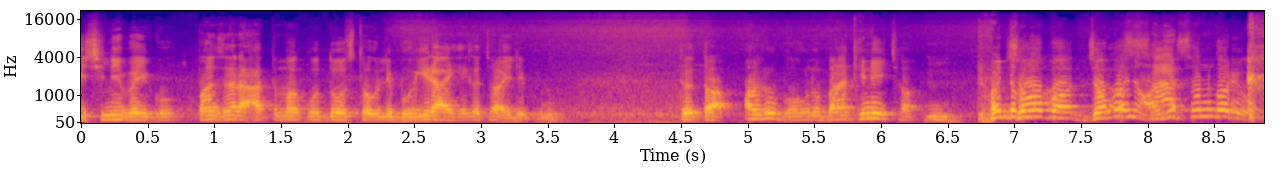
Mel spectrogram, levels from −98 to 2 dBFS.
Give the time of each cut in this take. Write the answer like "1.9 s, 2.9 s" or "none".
none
